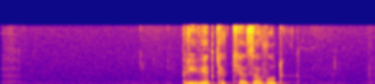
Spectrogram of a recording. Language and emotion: Russian, neutral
